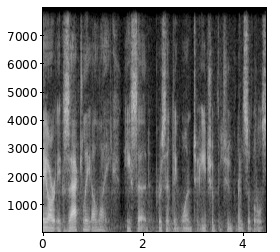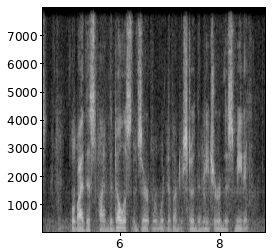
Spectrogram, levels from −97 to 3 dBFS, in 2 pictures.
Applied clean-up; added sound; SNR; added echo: neural separator model SepFormer DNS4.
